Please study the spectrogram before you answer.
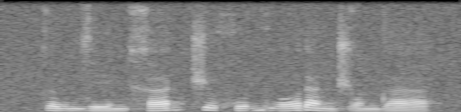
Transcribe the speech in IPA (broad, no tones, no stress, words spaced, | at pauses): kɐwnzen xaɡ t͡ʃeχʷɐɡ wɔ ɾand͡ʒɔnda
